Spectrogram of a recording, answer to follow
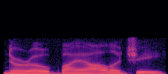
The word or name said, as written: neurobiology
